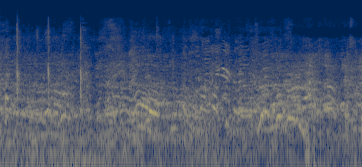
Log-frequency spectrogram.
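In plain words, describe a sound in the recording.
A crowd of fans chants and cheers loudly outdoors.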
